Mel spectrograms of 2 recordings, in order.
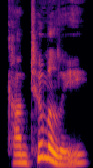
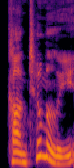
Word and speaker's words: contumely: the word the and gave contumely four syllables with the stress on the second syllable as in modern speech but Shakespeare means us to elide the word the with oppressors and to make contumely in fact three syllables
